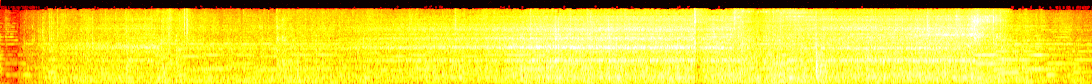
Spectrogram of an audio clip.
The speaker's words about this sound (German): wie bohren, unzählige äh, Mengen von Löchern bohre ich da.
